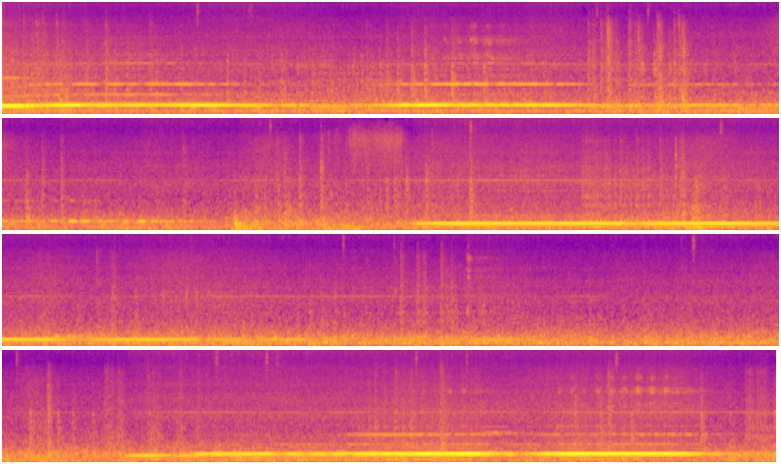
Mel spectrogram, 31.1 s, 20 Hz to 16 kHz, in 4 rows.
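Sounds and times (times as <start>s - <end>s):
low flute long notes: 0.0s - 11.0s, 11.7s - 23.1s, 24.3s - 31.0s.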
